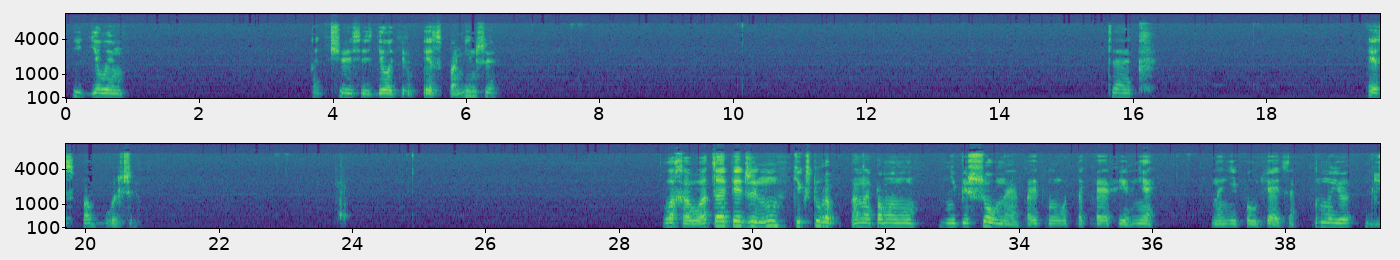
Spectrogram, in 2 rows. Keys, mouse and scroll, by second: 10.4 click, 12.3 middle click, 25.2 click.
